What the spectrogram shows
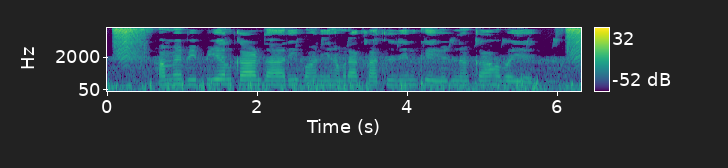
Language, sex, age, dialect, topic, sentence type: Maithili, female, 36-40, Angika, banking, question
